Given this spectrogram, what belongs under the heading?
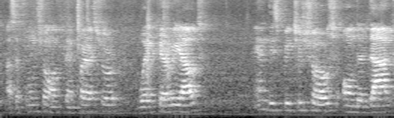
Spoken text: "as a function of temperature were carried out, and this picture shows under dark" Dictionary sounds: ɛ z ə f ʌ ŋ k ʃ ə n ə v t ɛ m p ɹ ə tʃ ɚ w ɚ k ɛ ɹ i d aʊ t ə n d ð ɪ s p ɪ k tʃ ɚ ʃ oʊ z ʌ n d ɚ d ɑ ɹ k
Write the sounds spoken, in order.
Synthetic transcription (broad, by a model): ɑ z ə f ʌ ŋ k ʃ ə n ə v t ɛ m p ɹ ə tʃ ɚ w ɚ k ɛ ɹ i aʊ t ə n d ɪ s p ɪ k tʃ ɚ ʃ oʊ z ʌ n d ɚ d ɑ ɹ k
